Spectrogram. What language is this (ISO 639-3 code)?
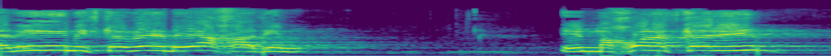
heb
